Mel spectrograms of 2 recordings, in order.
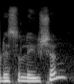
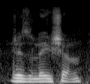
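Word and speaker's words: resolution: আমি এটা উচ্চারণ করেছিলাম রেজুলিউশন। আসলে এর সঠিক উচ্চারণ হবে রেজুলেশন।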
